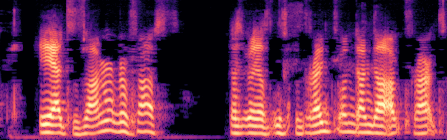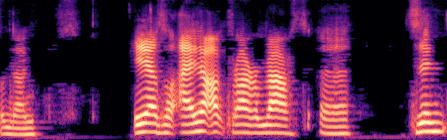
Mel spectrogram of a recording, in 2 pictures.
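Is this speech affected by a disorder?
Yes: spinal muscular atrophy; physical disability.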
